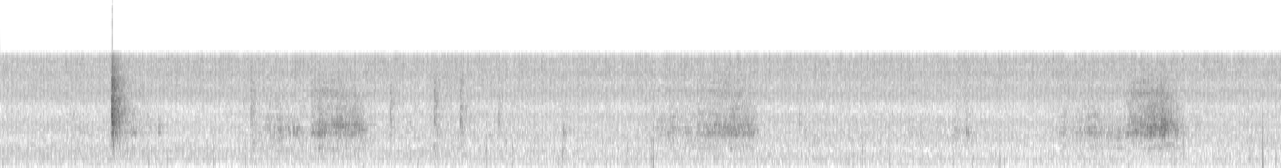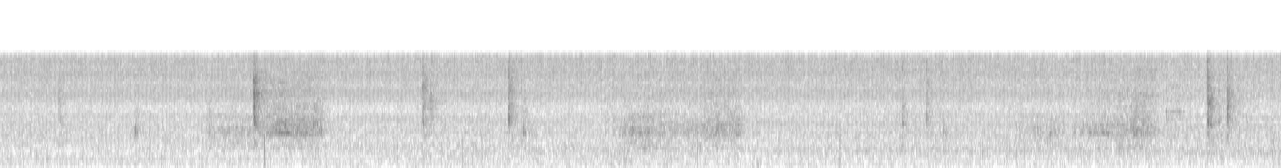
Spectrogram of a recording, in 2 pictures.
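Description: Sewer-inspection camera rig: a steady electrical hum, with a short scraping rush about every five seconds as the push cable is pulled back out of the pipe, and a few sharp clicks, the loudest about a second and a half in.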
